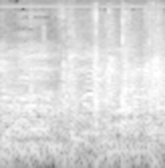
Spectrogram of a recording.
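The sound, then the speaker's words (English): An audience claps during a preacher's sermon in a steady, dense patter of many hands, with no distinct beat, fairly soft overall and mixed with a murmur of voices throughout. “You're not, some of you are clapping, but you're not getting it.”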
